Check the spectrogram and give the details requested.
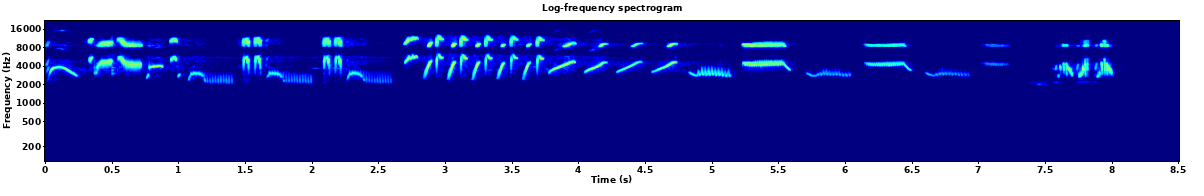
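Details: Skylark song opening with bright chirps, then a quick ladder of rising slurred notes, followed by longer flat whistles and scattered chips that end in silence.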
